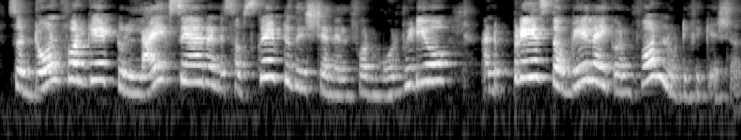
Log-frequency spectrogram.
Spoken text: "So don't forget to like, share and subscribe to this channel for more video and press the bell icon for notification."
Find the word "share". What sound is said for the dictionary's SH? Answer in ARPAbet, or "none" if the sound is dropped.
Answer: S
